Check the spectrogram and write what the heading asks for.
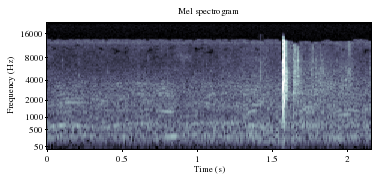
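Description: A single sharp crack of a wooden baseball bat breaking as it meets a pitch, about three quarters of the way through.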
